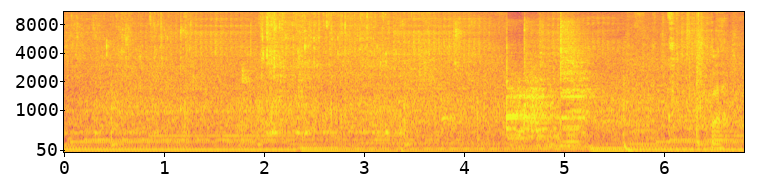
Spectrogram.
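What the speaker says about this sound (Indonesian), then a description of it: "Ini kita tuangkan thinner sini biar mudah untuk menuangkan" Tanuri Hi Gloss thinner poured from a container, a steady liquid gush with a low droning hum beneath and a brief splashy surge midway.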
